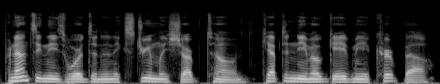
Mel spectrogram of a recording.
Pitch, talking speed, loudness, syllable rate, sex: 125 Hz, 205 wpm, -20 LUFS, 5.5 syllables/s, male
